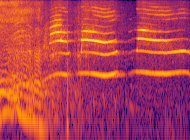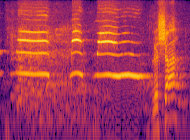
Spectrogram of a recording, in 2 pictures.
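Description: A woman sings in a high voice through a microphone.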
